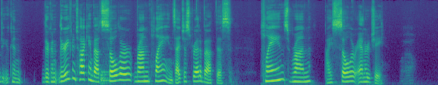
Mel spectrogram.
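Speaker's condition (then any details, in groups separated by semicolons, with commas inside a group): No condition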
